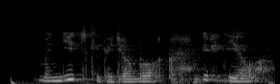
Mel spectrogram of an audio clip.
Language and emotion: Russian, sad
